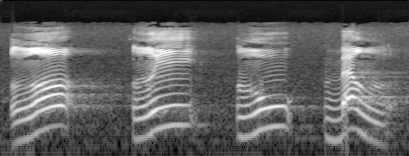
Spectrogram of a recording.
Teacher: Kha mengalir nafas dan Gha tidak mengalir nafas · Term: huruf Gha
